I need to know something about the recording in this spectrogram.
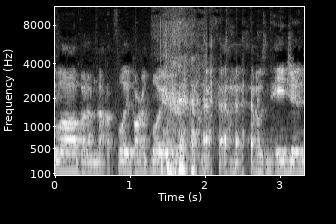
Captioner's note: laughing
